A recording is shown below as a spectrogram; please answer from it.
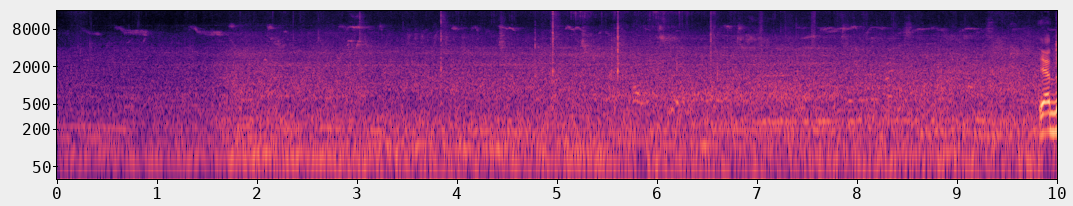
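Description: Road traffic noise from cars on a city street, a steady wash of tyre and engine sound that grows louder about a second and a half in and then holds.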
